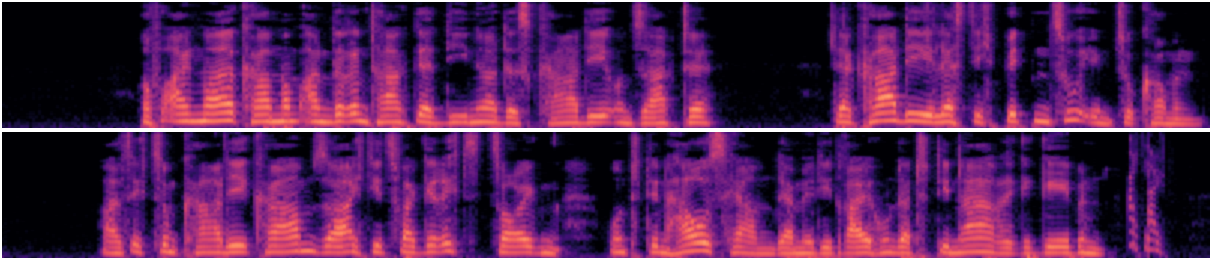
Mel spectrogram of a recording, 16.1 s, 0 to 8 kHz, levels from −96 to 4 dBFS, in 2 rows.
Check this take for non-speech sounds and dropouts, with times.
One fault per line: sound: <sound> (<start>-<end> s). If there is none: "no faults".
sound: chirp (15.6-15.9 s)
